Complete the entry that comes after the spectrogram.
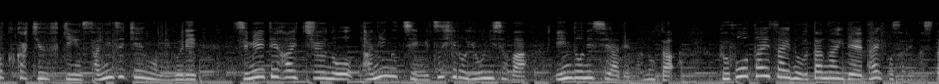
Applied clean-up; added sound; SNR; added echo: none; none; none; none.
